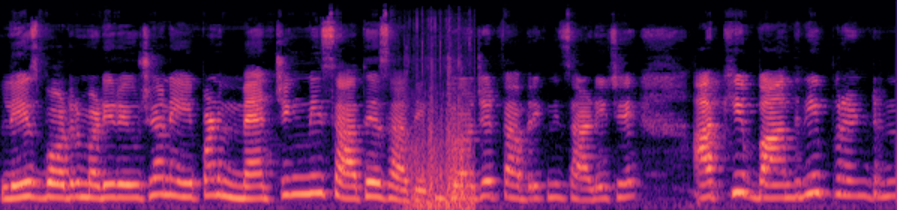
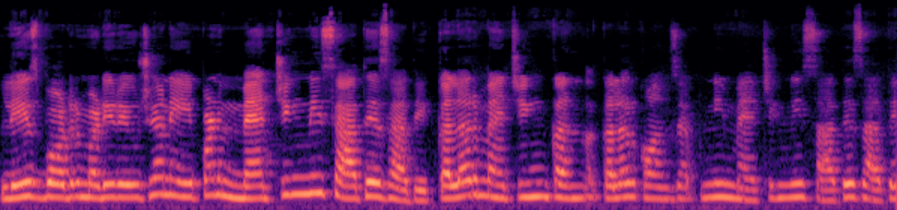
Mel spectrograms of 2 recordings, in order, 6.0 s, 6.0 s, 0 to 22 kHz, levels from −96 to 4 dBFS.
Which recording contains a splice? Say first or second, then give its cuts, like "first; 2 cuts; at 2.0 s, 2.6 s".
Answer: first; 1 cut; at 2.9 s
